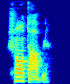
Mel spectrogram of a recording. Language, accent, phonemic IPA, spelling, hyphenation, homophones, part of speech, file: French, France, /ʃɑ̃.tabl/, chantable, chan‧table, chantables, adjective, LL-Q150 (fra)-chantable.wav
- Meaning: (singing) singable, cantabile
